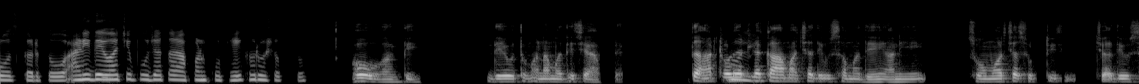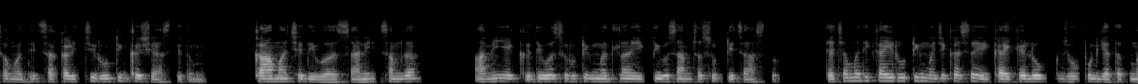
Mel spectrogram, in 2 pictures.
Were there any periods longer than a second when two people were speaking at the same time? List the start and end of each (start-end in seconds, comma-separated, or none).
none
